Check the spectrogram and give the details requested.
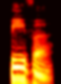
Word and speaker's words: Belvoir: Rutland invited him to Belvoir Castle which clous told him gentleman pronounce Beaver but his desire to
